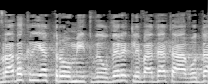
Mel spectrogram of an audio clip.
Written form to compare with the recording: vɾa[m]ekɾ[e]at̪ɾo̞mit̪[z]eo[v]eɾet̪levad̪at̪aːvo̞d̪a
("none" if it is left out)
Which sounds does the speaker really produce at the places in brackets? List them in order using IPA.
b, i, v, v

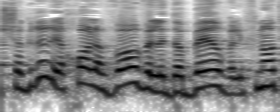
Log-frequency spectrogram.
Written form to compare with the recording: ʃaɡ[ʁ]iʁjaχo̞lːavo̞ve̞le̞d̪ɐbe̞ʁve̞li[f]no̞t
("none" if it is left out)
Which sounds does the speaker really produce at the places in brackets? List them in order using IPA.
ʁ, f

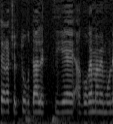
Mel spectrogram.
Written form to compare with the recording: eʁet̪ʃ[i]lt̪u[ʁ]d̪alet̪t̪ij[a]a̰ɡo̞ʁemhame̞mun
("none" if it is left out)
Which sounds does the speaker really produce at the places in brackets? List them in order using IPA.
e, ʁ, e

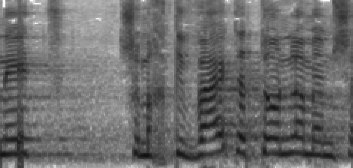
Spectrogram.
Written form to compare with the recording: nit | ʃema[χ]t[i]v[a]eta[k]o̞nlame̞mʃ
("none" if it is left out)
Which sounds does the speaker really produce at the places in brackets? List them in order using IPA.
χ, i, a, t

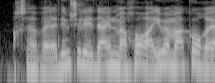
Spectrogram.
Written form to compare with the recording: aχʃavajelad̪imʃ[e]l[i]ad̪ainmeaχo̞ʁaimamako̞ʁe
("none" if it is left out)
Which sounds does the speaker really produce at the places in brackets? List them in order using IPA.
e, i

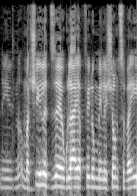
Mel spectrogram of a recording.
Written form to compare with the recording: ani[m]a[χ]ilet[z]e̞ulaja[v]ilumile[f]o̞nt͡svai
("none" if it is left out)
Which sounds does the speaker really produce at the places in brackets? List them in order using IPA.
m, ʃ, z, f, ʃ

